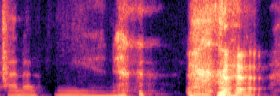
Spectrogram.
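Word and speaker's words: Hanne Mjøen: That's how you pronounce the name, Hanne Mjoen.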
